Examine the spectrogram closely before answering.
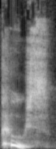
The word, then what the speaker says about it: Coos Bay: you have Coos Bay in Oregon that is pronounced coos yeah yeah and I've heard of Coos Bay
